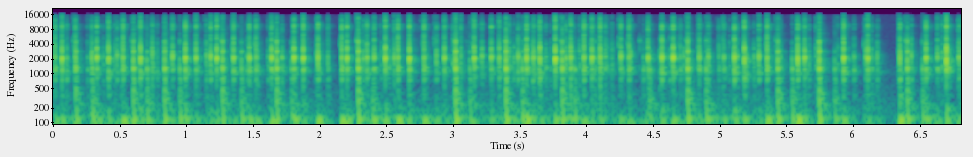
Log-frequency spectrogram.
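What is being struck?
Mechanical keyboard with plastic keycaps.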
